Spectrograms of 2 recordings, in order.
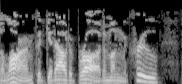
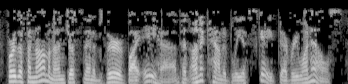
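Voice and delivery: ordinary delivery

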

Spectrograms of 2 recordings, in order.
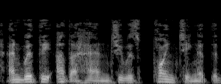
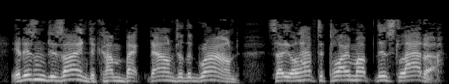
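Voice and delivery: high, raised, projected voice; calling down; 10 semitones higher, 5 dB louder than usual. A narrator's reading. Hector to children beneath the ladder, calling down. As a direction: explain it loudly to people far below.

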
